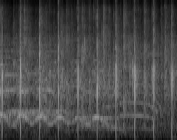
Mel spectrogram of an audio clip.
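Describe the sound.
Steady, evenly spaced hand claps, about ten sharp claps in under three seconds, sounding like a small group applauding, with a faint voice running underneath.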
